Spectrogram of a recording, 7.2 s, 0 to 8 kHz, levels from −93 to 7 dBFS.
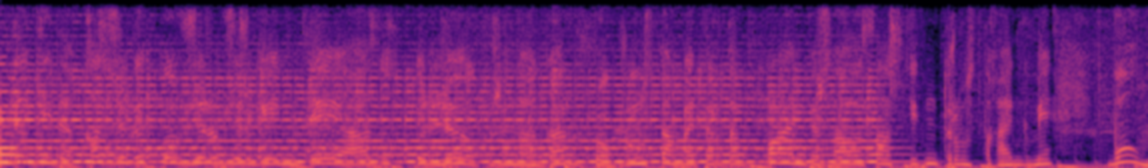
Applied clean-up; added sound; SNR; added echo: none; Bowed string instrument; -1 dB; none.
